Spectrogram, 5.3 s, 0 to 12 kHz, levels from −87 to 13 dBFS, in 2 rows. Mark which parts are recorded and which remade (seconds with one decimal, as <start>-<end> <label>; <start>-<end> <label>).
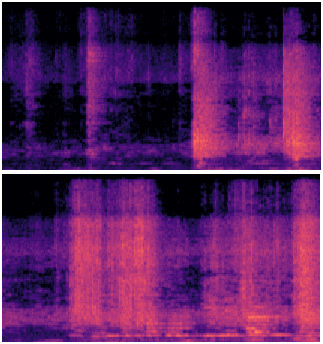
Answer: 0.0-5.3 recorded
